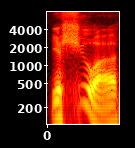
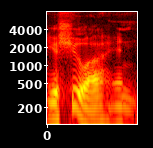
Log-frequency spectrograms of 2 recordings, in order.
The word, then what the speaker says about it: Yeshua: Yeshua, if you say his name in Hebrew, that's how you say it, Yeshua in Hebrew.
